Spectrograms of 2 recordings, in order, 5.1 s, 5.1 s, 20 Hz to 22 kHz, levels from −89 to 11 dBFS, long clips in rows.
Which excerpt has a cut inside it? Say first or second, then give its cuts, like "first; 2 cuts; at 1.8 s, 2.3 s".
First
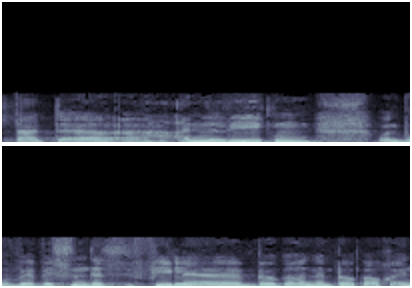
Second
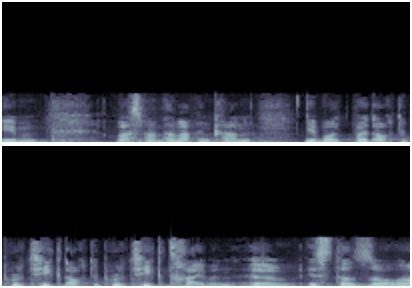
second; 3 cuts; at 1.0 s, 2.2 s, 2.9 s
